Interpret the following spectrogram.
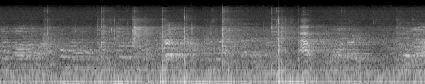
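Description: Badminton rackets striking shuttlecocks in a gym hall, sharp irregular clicks from several courts, over distant voices and a steady low rumble.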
